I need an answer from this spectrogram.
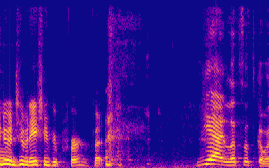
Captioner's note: chuckles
